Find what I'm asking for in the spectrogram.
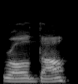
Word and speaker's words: Roald Dahl: Yeah, Roald Dahl.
